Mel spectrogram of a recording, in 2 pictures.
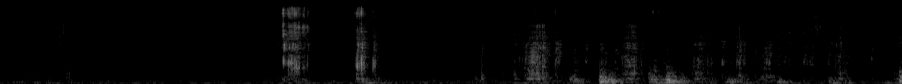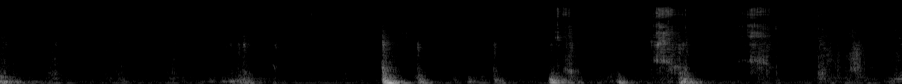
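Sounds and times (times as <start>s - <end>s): crunchy chewing: 2.8s - 3.9s, 4.8s - 12.7s, 14.6s - 18.0s
tortilla chip crunching: 2.8s - 3.9s, 4.8s - 11.0s, 15.5s - 18.0s.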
